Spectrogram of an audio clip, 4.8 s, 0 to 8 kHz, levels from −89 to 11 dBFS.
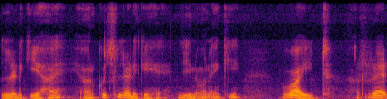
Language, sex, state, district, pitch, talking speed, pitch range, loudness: Hindi, male, Himachal Pradesh, Shimla, 135 Hz, 135 wpm, 120-175 Hz, -21 LUFS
